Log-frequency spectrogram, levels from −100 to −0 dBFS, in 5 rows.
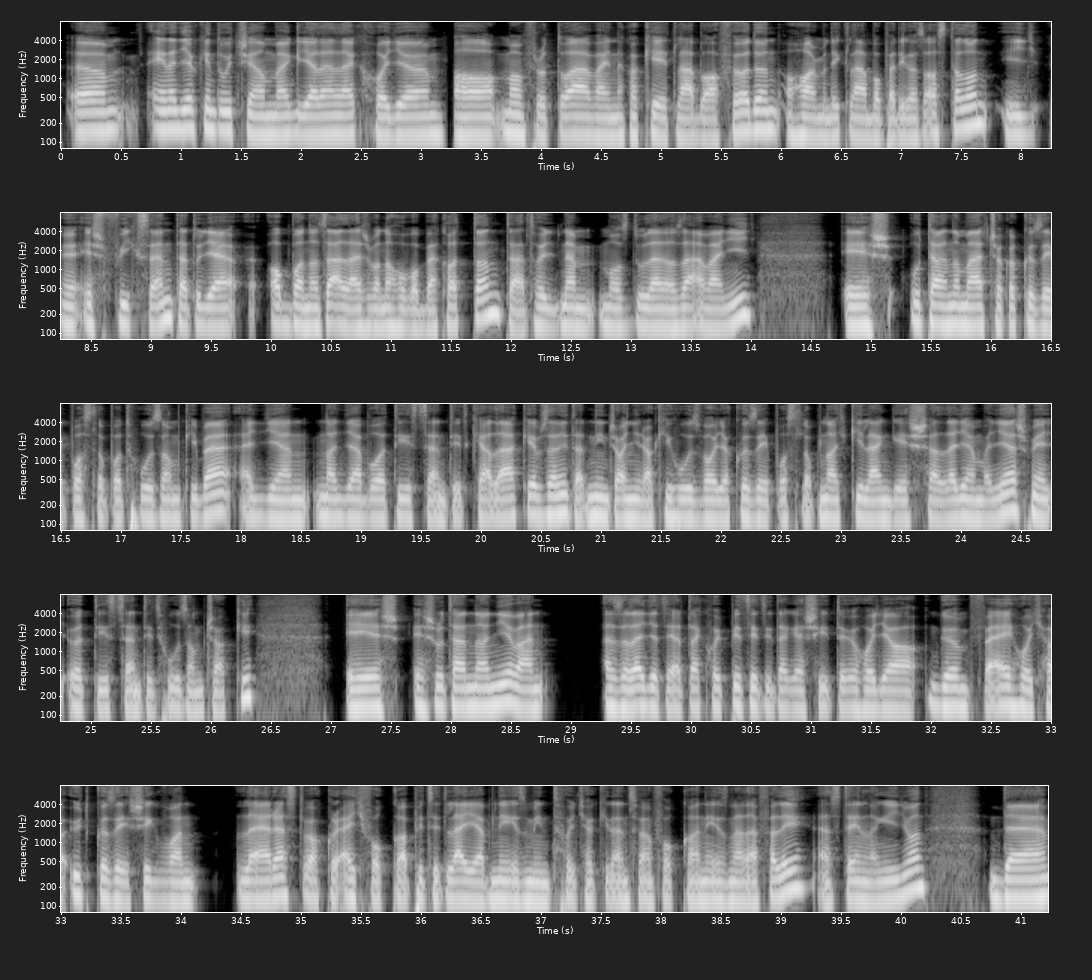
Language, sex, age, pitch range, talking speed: Hungarian, male, 30-49, 120-135 Hz, 155 wpm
